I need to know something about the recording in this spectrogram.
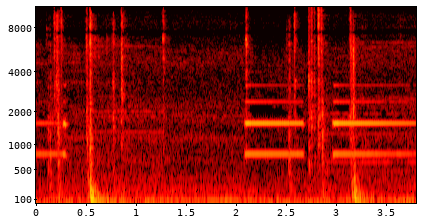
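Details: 2011 Lexus RX 350, towed in no-crank, no-start, battery reading 12.28 V: two single sharp clicks about 2.5 seconds apart over dash chimes, no cranking at all; starter solenoid click, starter not engaging.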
